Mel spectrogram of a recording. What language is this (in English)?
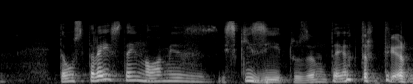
Portuguese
